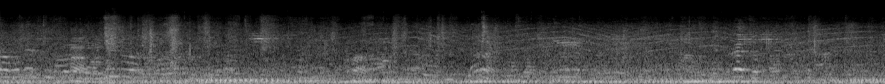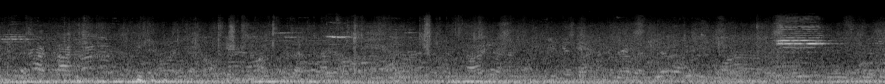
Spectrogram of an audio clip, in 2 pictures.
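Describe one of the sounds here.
A crowd of people chatter along a busy street outdoors.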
